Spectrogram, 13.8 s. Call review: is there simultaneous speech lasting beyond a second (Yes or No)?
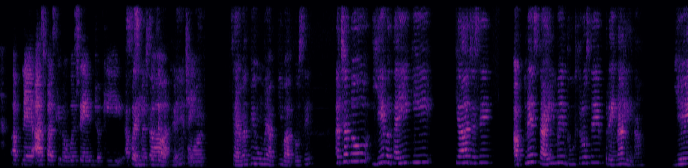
Yes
